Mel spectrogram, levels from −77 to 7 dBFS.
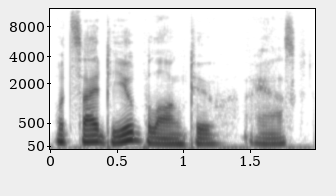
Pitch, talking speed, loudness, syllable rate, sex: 100 Hz, 240 wpm, -17 LUFS, 5.8 syllables/s, male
